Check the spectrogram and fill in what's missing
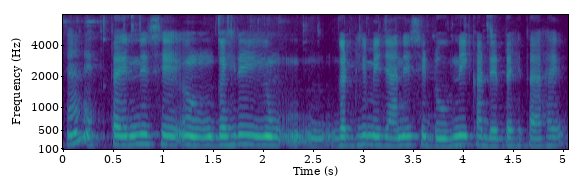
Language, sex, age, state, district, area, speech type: Hindi, female, 60+, Uttar Pradesh, Lucknow, rural, spontaneous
